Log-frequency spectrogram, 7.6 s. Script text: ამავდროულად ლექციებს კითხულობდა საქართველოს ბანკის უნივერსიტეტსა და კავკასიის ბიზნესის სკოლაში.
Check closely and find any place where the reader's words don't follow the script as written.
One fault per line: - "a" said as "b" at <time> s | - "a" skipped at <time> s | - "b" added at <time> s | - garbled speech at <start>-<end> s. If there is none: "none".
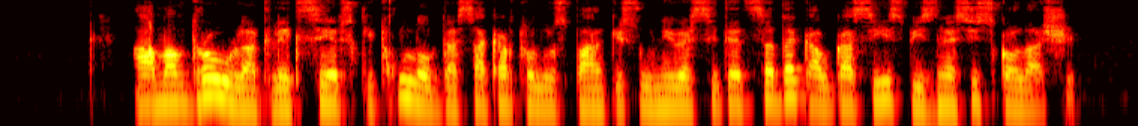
none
